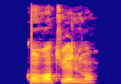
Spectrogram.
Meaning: conventually (in a conventual manner)
- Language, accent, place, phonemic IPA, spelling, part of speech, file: French, France, Lyon, /kɔ̃.vɑ̃.tɥɛl.mɑ̃/, conventuellement, adverb, LL-Q150 (fra)-conventuellement.wav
